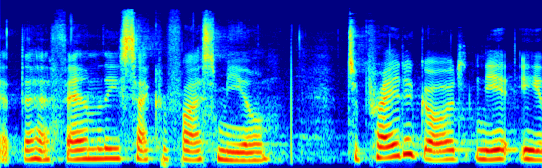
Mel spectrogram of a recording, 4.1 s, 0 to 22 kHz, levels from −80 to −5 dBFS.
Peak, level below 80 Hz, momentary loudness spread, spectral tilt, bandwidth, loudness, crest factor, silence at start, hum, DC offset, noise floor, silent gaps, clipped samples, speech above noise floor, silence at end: -2 dBFS; -60 dBFS; 6 LU; -3.5 dB/octave; 17.5 kHz; -17 LUFS; 16 dB; 0 s; none; under 0.1%; -41 dBFS; none; under 0.1%; 25 dB; 0 s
